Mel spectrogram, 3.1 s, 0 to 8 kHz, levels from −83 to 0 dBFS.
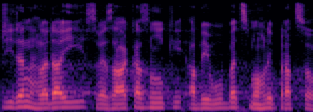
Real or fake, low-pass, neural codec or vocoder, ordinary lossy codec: real; 7.2 kHz; none; AAC, 48 kbps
